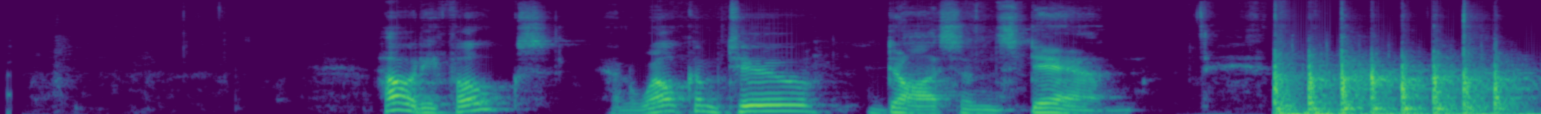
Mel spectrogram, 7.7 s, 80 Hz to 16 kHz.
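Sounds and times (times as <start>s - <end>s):
speech: 1.9s - 5.7s
firm knocking on a wooden door: 6.4s - 7.6s.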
